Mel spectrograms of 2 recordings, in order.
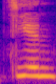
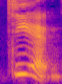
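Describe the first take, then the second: First: The pitch stays level throughout the syllable. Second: The pitch falls sharply across the syllable. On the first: It signifies a state of being. "this flat tone" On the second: It signifies a state of doing. "the fallen tone"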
